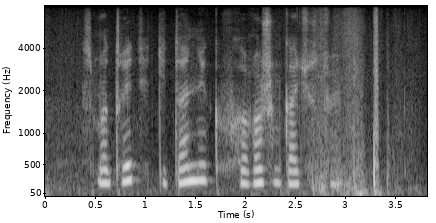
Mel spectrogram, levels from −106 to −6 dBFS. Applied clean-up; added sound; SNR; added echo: none; none; none; none.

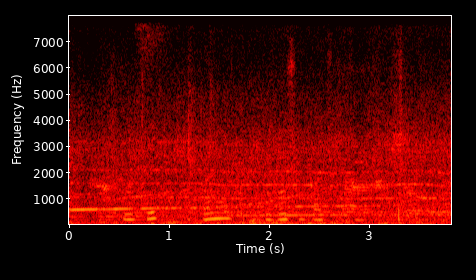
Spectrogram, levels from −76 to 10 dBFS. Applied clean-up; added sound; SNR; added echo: none; Subway, metro, underground; -4 dB; none.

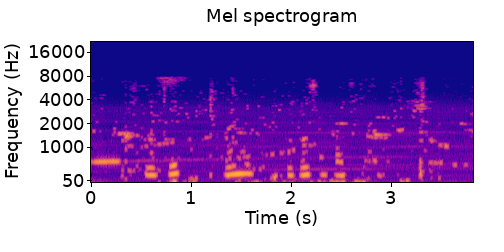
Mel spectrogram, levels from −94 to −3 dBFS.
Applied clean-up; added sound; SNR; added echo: classical method spectral subtraction.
